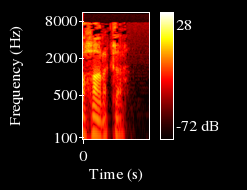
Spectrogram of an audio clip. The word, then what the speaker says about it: Hanukkah: There is no right way to spell Hanukkah. That's because it's a Hebrew word beginning with the consonant het, which has no English equivalent. The closest is probably the throaty k sound at the end of Bach.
